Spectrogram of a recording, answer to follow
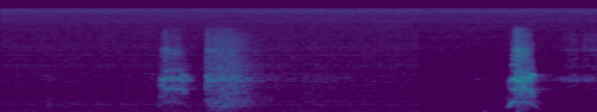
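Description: Crows cawing: two harsh caws in quick succession about a second and a half in, and a third near the end, over a steady electrical hum that cuts off about three seconds in.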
